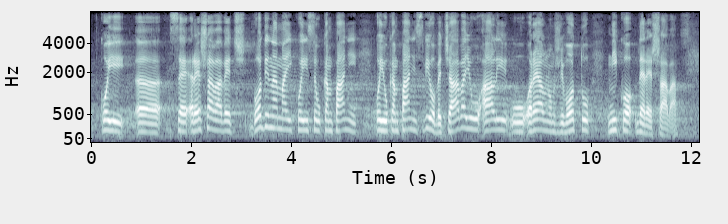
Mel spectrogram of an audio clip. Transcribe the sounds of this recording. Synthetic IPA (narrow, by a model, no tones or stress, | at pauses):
ko̞ji | se̞ɾe̞ʃaːʋaʋe̞t͡ɕɡo̞d̪inamaiko̞jise̞ukampaɲi | ko̞jiukampaɲisʋio̞be̞t͡ɕaːʋajualiuɾealˠno̞mʒiʋo̞t̪u | niko̞neɾe̞ʃa̰ːʋa̰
